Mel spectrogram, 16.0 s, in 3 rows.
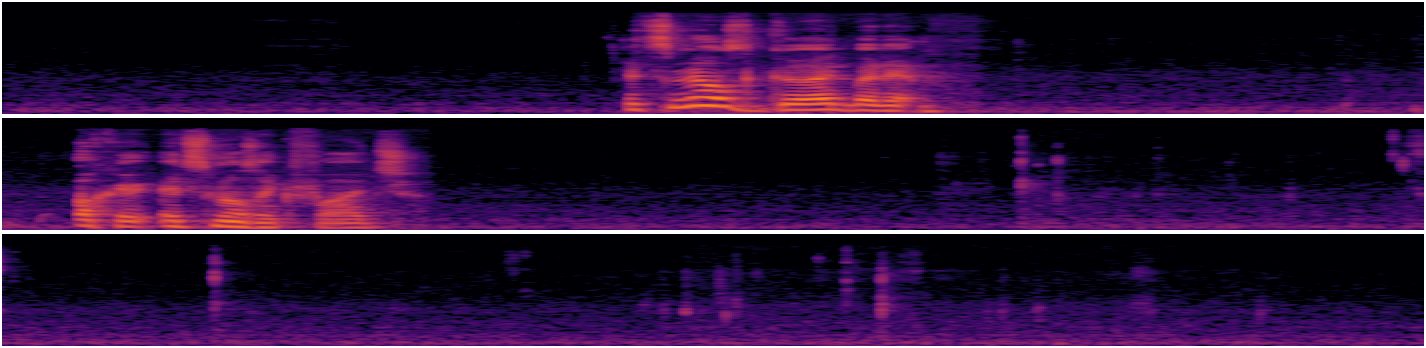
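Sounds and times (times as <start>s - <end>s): low room hum: 0.0s - 16.0s
soft wet chewing clicks: 8.8s - 15.5s.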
